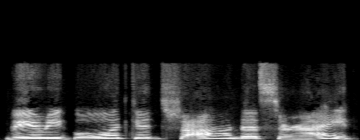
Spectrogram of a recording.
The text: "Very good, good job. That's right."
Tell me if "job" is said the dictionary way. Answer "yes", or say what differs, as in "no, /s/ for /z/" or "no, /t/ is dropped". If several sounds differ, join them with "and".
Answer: no, /ʃ/ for /dʒ/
